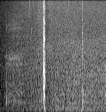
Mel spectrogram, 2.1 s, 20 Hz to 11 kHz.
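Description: A single crisp click of an 8-iron striking a golf ball on a short chip-and-run shot off firm links turf, just under a second in, over a faint steady background hiss.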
